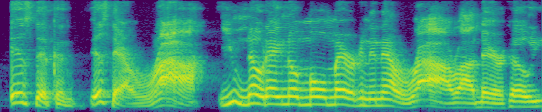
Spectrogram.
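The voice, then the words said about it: Put-on Southern American accent. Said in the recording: “You brought out that southern accent.”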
